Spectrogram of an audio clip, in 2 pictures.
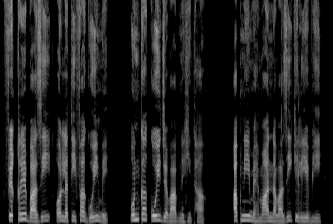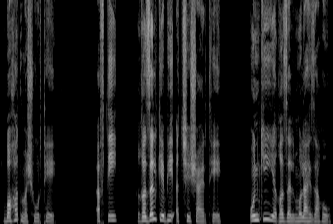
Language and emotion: Urdu, neutral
